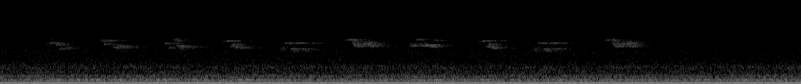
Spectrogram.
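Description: A songbird singing a quick run of about ten repeated two-part notes, each dropping in pitch, that stops about six and a half seconds in. Underneath is a steady low hum.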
